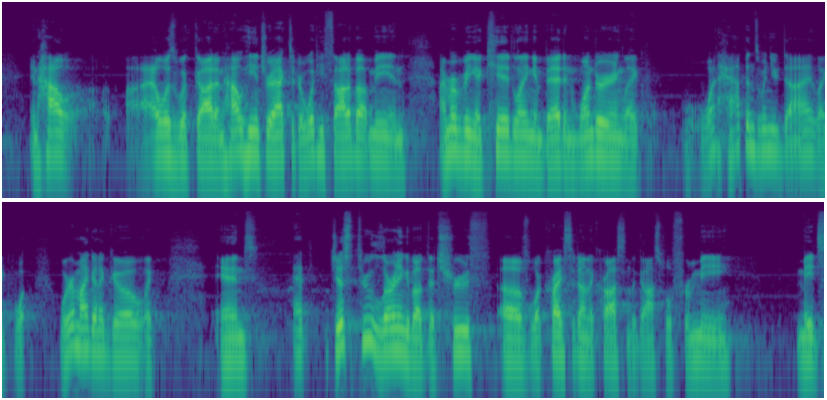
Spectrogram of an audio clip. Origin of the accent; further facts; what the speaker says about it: Bridgewater, Massachusetts, United States; We belonged to a church called St. John's when I was growing up. I'm from Bridgewater, Massachusetts.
